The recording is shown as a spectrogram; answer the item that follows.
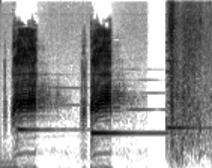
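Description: Two short cartoon duck quacks, one at the start and one about a second in, then a splash of water near the end.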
